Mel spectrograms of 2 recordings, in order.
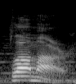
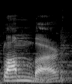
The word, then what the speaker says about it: plumber: it is silent B like com take Plum plamar not plumber not pluming is silent lamb not lamb is silent we find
